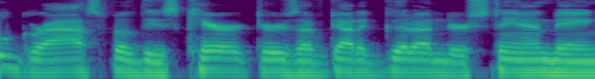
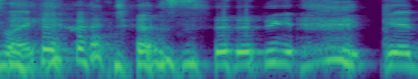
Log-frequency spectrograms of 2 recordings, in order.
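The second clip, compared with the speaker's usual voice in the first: laughing through the words, pitched up; 6 semitones higher than usual. Real, not acted. Laughing as she begs to hear about other characters. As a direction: giggle out the plea.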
